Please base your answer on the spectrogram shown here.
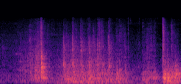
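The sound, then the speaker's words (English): A sliding closet door in a bedroom is pushed open, giving a soft rolling rumble marked by a sharper knock near the start and another near the end. It is fairly quiet, with no voices. “She looks around, then slides open the closet door.”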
